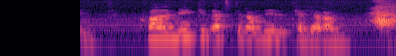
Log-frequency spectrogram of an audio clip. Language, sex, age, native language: Icelandic, female, 60-69, Icelandic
